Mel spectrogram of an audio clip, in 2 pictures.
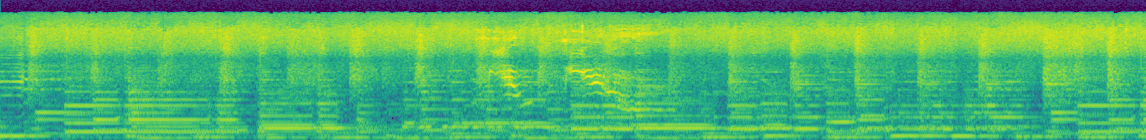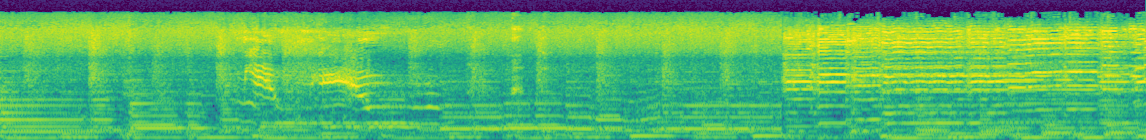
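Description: Cat meows rise over a busy, continuous musical accompaniment, with a couple of clear upward-sliding cries standing out amid steady instruments that play loudly throughout.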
